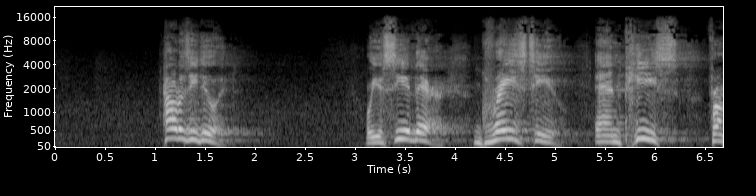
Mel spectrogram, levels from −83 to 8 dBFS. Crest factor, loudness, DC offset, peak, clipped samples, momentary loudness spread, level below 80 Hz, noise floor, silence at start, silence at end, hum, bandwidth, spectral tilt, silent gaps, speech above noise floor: 18 dB; -18 LUFS; under 0.1%; -2 dBFS; under 0.1%; 13 LU; -64 dBFS; -55 dBFS; 1.1 s; 0 s; none; 16.5 kHz; -3 dB/octave; none; 37 dB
